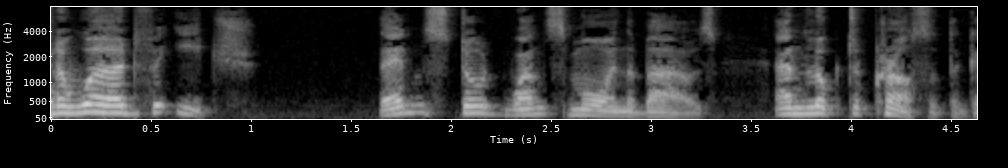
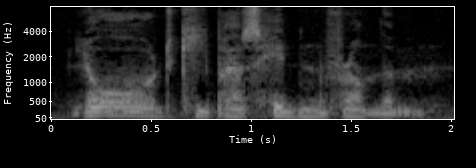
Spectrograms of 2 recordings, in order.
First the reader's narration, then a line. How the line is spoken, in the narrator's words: he whispered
